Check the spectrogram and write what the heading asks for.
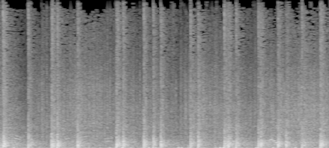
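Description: Aerial fireworks bursting overhead in quick succession: a string of sharp bangs at about three a second, unevenly spaced.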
